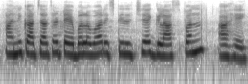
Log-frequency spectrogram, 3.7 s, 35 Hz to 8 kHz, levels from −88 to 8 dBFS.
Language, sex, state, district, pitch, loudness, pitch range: Marathi, female, Maharashtra, Gondia, 250 Hz, -14 LUFS, 235-265 Hz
